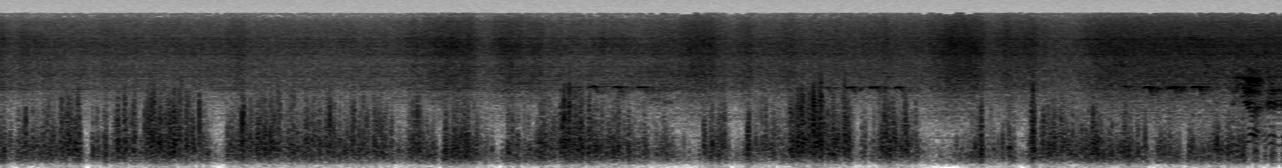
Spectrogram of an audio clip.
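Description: Wind buffeting the microphone in uneven gusts, with leaves rustling in the trees.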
